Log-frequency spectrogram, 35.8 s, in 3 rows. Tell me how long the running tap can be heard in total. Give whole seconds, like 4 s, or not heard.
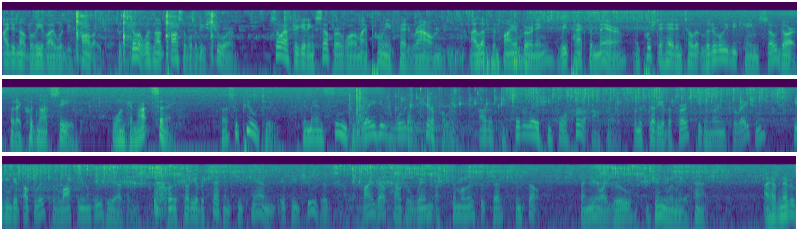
36 s.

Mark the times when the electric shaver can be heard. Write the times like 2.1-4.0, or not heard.
not heard.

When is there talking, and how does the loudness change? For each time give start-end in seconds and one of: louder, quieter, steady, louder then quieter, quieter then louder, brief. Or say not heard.
0.0-34.6 quieter
35.2-35.7 brief.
